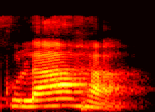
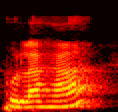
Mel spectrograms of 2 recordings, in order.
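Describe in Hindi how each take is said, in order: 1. स्वर लंबा खींचा गया है। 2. स्वर छोटा रखा गया है। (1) "but there is also Dirgham. ... it is Kulaha" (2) "It's not Kulaha"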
